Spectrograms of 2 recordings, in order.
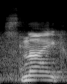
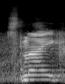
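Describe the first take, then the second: No difference in how they are said.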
